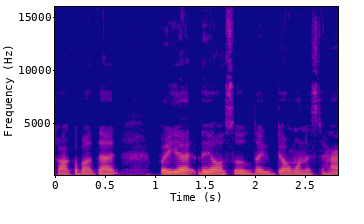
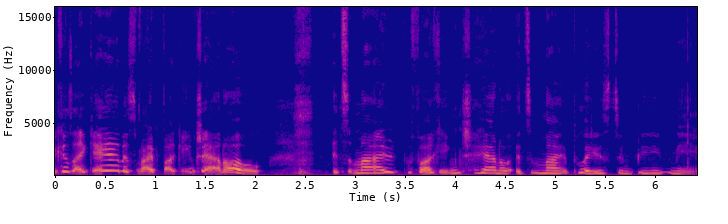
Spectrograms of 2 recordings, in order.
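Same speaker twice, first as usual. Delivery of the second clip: high, tearful crying outburst; 8 semitones higher than usual. Speaking about being judged for crying on their own channel, crying. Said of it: "why is this bitch crying right now?".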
